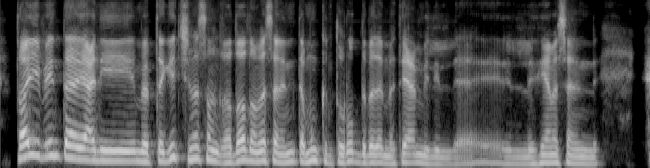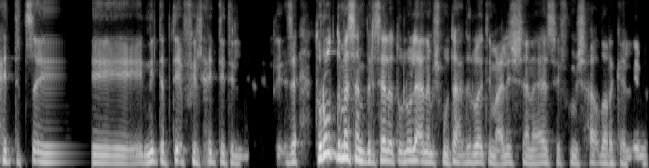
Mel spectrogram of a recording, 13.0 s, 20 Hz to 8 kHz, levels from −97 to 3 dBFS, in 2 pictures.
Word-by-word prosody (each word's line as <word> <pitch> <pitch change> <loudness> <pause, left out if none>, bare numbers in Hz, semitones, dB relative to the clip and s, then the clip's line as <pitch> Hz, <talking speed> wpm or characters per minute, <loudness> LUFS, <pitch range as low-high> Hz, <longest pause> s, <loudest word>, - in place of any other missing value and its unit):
طيب 240 +3 +3
أنت 250 0 -2
يعني 175 -6 +4
ما 160 -1 +2
بتجدش 195 +7 -1
مثلًا 195 -2 -1
غضاضة 165 +6 +1
مثلًا 165 -2 +1
إن 140 - -1
أنت 155 +1 -2
ممكن 165 -4 -2
ترد 145 +4 -2
بدل 135 0 0
ما 125 -2 -4
تعمل 135 -2 -1
ال 110 0 -9 0.5
اللي 115 +1 -7
هي 135 0 +1
مثلًا 120 -4 -3 0.4
حتة 165 -2 -4
ص - - -2
آآ، 145 -4 -3
إن 135 - +1
أنت 160 - +1
بتِقفل 160 -7 -3
حتة 145 -2 -5 0.4
الأزع 150 +2 -3 0.2
ترد 260 +3 +8
مثلًا 205 -6 +7
برسالة 165 +1 +2
تقول 155 0 -3
له: 170 - +3
"لأ 180 - +5
أنا 155 -1 +1
مش 145 +1 -6
متاح 140 +2 -2
دلوقتي، 140 +1 -3
معلش 125 +2 -3
أنا 125 +1 -5
آسف 125 0 -10
مش 120 0 -6
هاقدر 125 -1 -5
أكلمك." 120 +1 -7
145 Hz, 200 wpm, -24 LUFS, 130-170 Hz, 0.5 s, ترد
